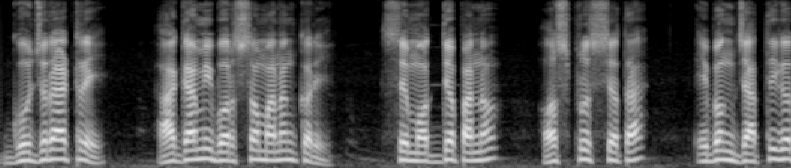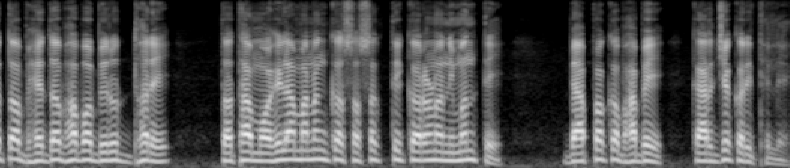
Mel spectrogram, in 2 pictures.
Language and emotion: Odia, neutral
